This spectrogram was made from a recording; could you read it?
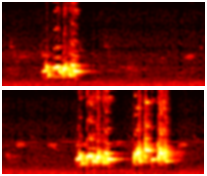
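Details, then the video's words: A bulbul sings one short mellow phrase, then after a long gap a richer two-phrase burst of liquid warbling. The song is for teaching young bulbuls. "تغريد بلابل ابو شعيب لتخريج البلابل"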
